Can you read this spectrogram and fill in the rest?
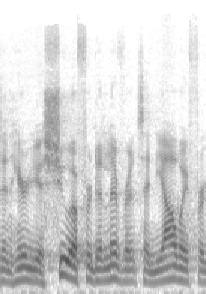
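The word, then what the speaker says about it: Yeshua (ישוע): Now, some of you are nodding because you realize that was how you would pronounce the name Jesus in Hebrew, Yeshua.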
